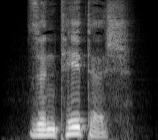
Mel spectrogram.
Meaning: synthetic
- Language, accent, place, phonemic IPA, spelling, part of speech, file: German, Germany, Berlin, /zʏnˈteːtɪʃ/, synthetisch, adjective, De-synthetisch.ogg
